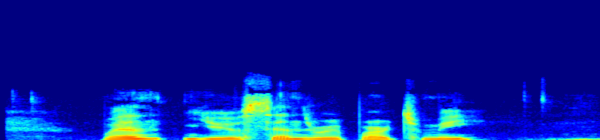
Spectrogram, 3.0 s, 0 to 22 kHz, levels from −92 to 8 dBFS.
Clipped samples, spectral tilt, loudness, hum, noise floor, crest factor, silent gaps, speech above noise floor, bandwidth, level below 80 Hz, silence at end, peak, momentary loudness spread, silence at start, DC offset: under 0.1%; -6 dB/octave; -21 LUFS; none; -45 dBFS; 18 dB; none; 24 dB; 7.6 kHz; -56 dBFS; 0.05 s; -4 dBFS; 7 LU; 0.5 s; under 0.1%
